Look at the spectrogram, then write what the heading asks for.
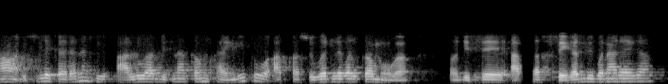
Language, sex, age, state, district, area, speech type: Hindi, male, 18-30, Uttar Pradesh, Varanasi, rural, conversation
